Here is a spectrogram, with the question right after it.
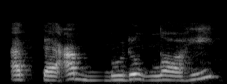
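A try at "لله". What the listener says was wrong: Lillahi. Lillahi. Ini tidak ada alifnya. Jadi lillahi.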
